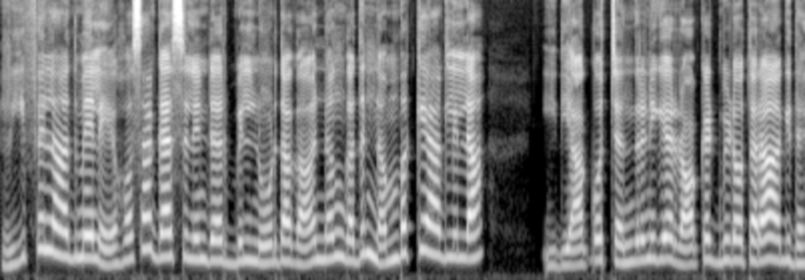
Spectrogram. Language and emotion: Kannada, surprised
